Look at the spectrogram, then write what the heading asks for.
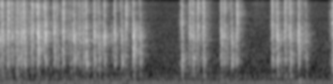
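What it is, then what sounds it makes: Mechanical keyboard with plastic keycaps and clicky switches. A mechanical keyboard with plastic keycaps and clicky blue switches is typed on with the fingertips of both hands. Crisp, bright clicks come in a fast run for almost two seconds, then in two shorter bursts separated by brief silences, with one last click at the end. Each click is sharp and dies away at once.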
